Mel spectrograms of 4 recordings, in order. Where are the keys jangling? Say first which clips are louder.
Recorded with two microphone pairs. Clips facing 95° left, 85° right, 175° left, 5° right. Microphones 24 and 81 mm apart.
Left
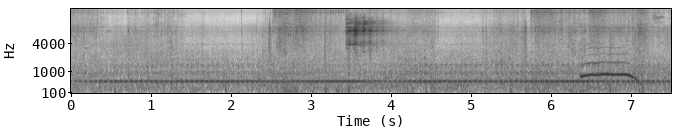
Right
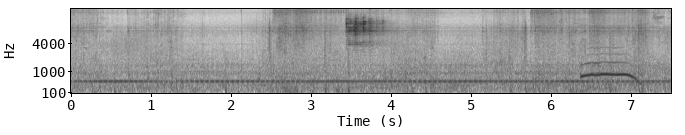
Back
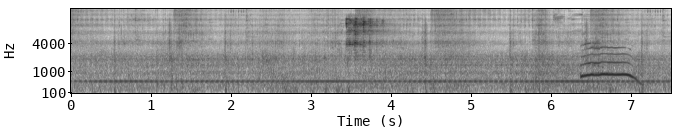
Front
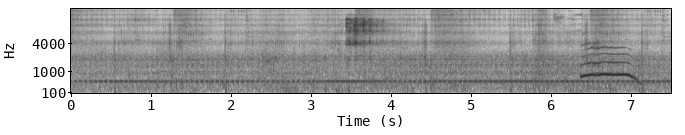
Left 1 dB, front 1 dB; 60° left, 0.6 m.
